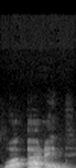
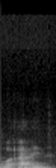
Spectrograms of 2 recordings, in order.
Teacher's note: now we come to a strong hamza, what's hamzat al-qat'i, and you have to pronounce it always, wa'a'id. You see, clear hamza, wa'a'id.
